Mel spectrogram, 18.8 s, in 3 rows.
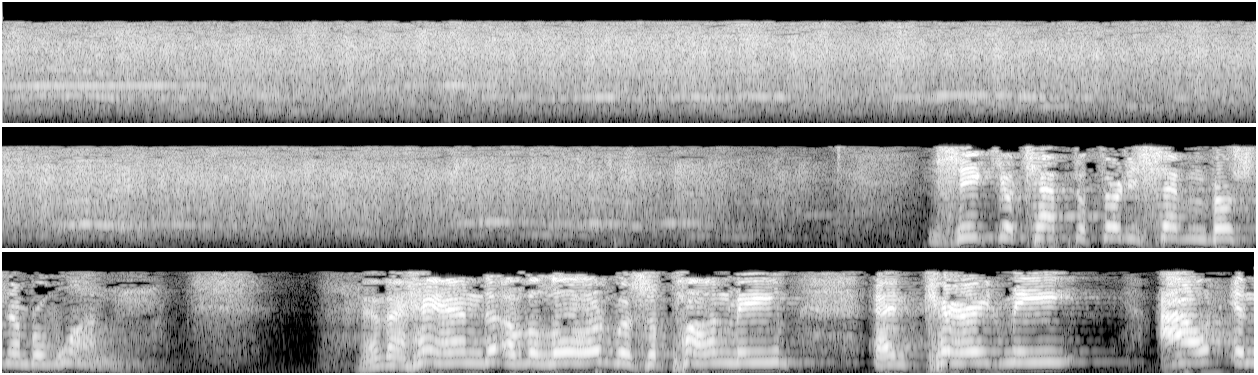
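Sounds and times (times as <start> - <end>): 
audience clapping: 0.0 - 10.9
speech: 10.9 - 13.3, 14.3 - 18.7.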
